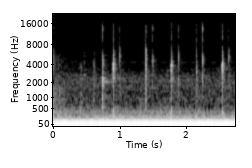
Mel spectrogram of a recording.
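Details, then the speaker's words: Winch on a homemade swing-out rear bumper of a Suburban camper, with wireless control, will not run in reverse. Irregular sharp relay-style clicks over a steady electrical hum and no motor turning. Owner suspects the solenoid/relay module; the source of the clicking is not yet confirmed. "Let's see where is this clicking coming from."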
